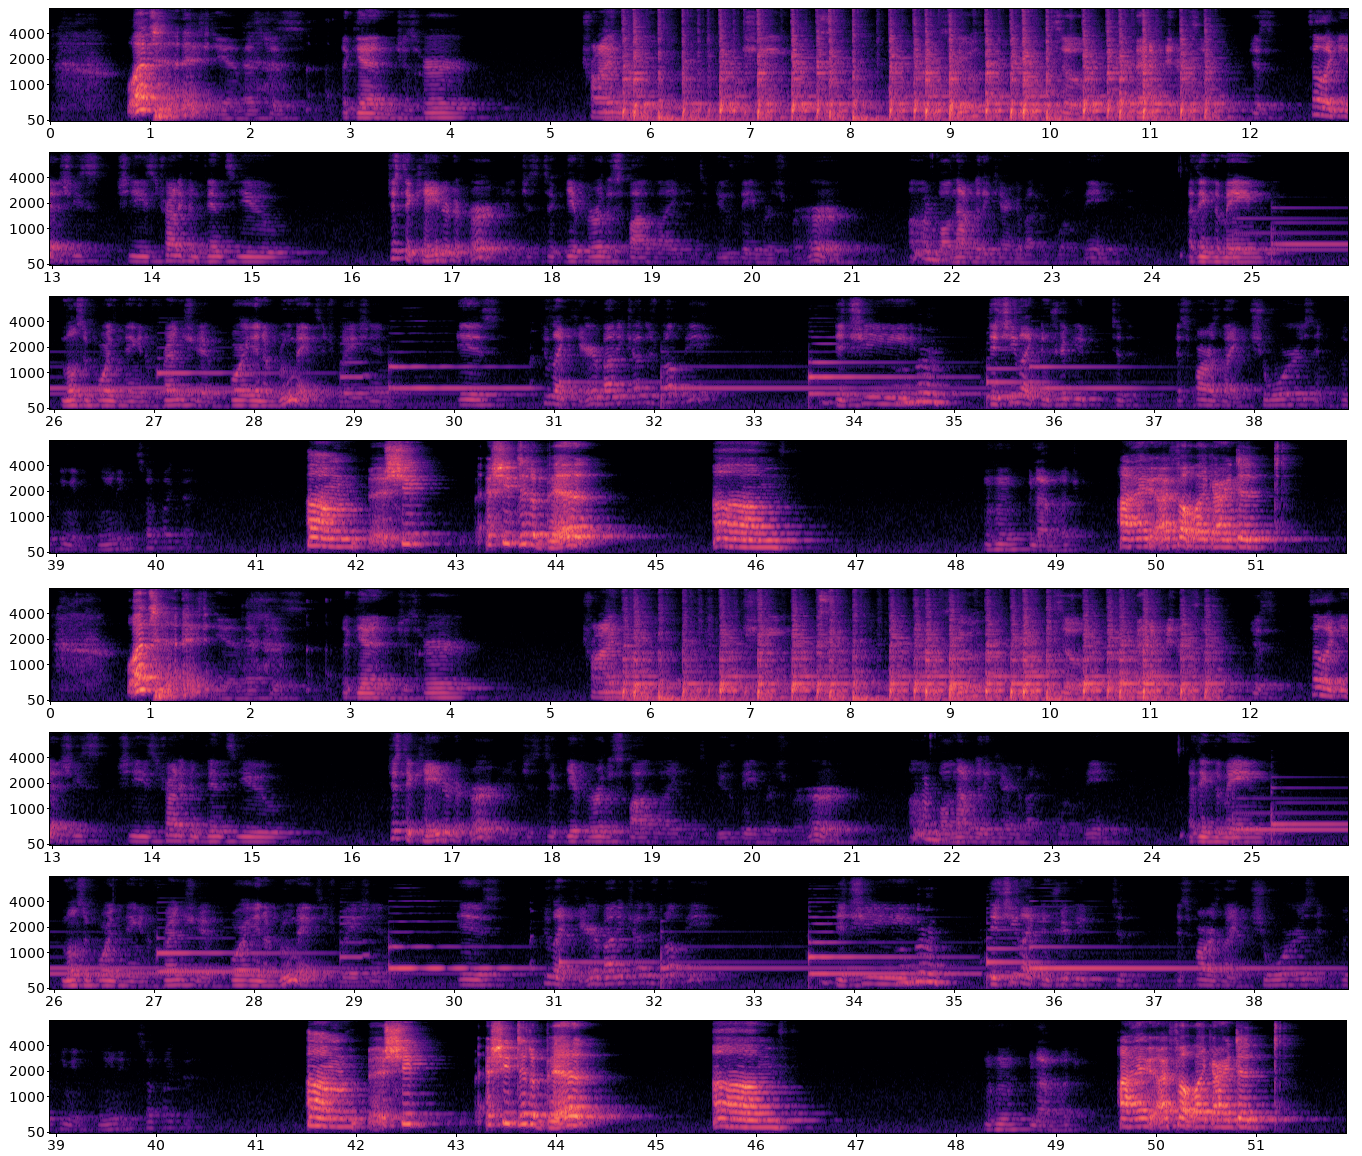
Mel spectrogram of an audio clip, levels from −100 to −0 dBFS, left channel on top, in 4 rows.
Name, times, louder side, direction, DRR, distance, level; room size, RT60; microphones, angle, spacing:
voice 1, 0.1-0.5 0.8-1.6 2.1-2.2 7.7-7.8 21.6-21.9 33.7-33.8 34.4-34.8 41.5-42.6 43.3-44.3 45.6-46.3 49.6-51.2, right 2 dB, 70° right, -2 dB, 3.3 m, -31 dB
voice 2, 1.6-2.5 2.9-4.1 5.3-6.4 6.9-9.5 10.0-10.4 10.7-11.6 12.0-12.2 12.6-15.3 16.4-20.9 21.6-23.5 24.4-25.1 26.1-29.3 30.0-30.4 30.9-32.5 33.8-34.6 35.3-36.3 36.6-36.7 37.2-38.7 39.0-40.3 48.3-49.1, left 1 dB, 40° left, 0 dB, 2.4 m, -49 dB
sound 1, 5.5-11.6, equal, 60° left, 3.0 m, -38 dB
sound 2, 24.8-30.8 31.0-38.8, right 5 dB, 55° right, 1.1 m, -52 dB
18.0 x 8.1 x 2.2 m, 0.84 s
head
